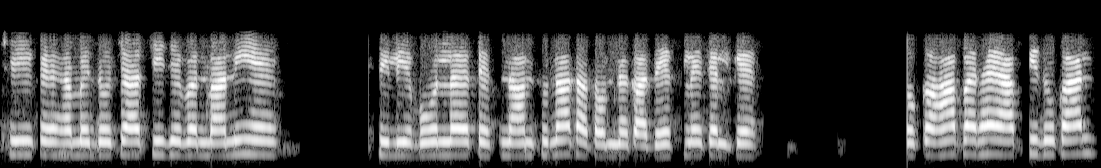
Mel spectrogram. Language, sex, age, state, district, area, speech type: Hindi, female, 60+, Uttar Pradesh, Sitapur, rural, conversation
